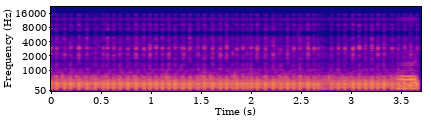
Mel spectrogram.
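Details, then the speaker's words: Brand-new chainsaw just started, warming up at idle for 5–10 minutes before full throttle so the piston lubricates: an even, buzzy two-stroke idle with a steady beat and no hunting or misses. It runs healthy. "Faut que tu laisses un peu le temps qu'elle se réchauffe, qu'elle se lubrifie, les pistons et tout. Donc, il vaut mieux la laisser fonctionner à l'aise quelques instants."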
